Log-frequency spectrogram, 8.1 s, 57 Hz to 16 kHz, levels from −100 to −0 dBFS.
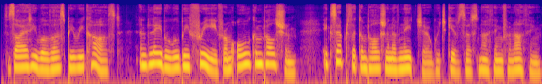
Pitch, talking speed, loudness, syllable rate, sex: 170 Hz, 175 wpm, -16 LUFS, 5.1 syllables/s, female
